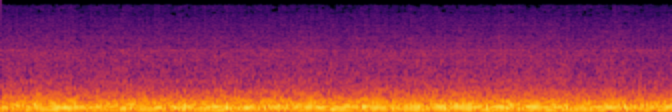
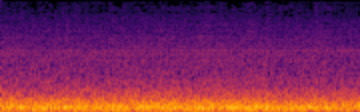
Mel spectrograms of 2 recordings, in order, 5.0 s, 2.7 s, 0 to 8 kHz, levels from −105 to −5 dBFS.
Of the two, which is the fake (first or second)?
first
